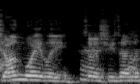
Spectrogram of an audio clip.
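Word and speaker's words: Zhang Weili: How do we say her name? Oh, Jung Wei Lee, or I think her. it's Jung Wei Lee.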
